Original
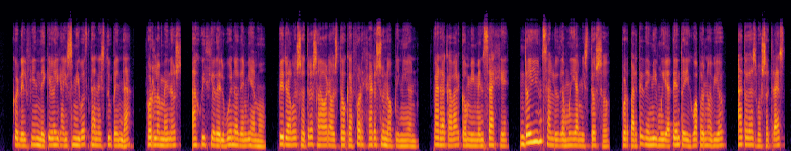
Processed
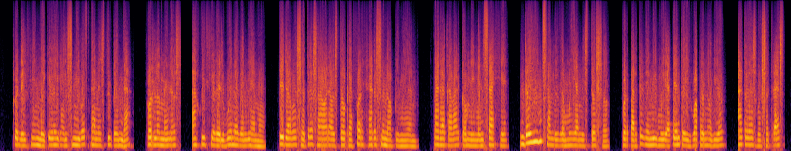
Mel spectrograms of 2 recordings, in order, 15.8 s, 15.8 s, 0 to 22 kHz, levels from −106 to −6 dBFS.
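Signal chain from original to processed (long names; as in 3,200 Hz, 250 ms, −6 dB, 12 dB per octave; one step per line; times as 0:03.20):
short delay modulated by noise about 1,400 Hz, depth 0.056 ms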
